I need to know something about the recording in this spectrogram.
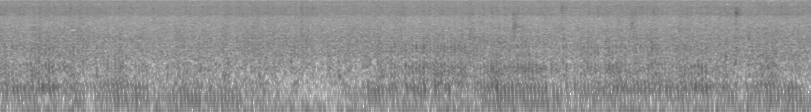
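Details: Purring house cat at night with rain falling outside; soft low buzzing purr rising and fading in regular breath-length pulses, over an even wash of rain noise.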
